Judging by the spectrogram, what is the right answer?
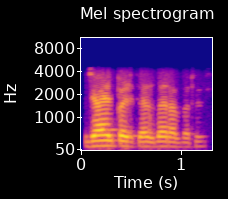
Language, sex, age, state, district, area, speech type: Kashmiri, male, 18-30, Jammu and Kashmir, Ganderbal, rural, conversation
